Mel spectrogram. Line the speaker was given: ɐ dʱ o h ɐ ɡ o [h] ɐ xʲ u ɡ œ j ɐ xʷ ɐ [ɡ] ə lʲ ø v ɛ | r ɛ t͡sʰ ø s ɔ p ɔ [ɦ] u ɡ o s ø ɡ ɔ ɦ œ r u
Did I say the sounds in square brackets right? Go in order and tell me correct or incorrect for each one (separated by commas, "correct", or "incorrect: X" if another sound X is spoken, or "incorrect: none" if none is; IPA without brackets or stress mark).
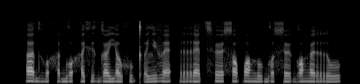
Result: correct, incorrect: kʼ, correct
